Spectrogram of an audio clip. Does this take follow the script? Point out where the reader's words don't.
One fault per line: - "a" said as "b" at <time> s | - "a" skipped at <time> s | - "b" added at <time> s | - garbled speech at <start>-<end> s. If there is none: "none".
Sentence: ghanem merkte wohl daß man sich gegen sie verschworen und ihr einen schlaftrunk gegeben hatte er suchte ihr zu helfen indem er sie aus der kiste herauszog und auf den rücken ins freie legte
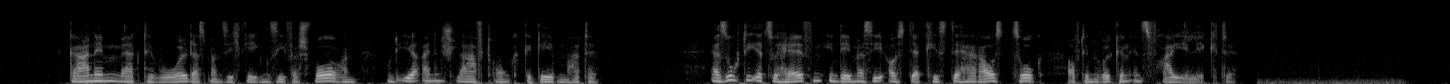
- "und" skipped at 10.5 s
